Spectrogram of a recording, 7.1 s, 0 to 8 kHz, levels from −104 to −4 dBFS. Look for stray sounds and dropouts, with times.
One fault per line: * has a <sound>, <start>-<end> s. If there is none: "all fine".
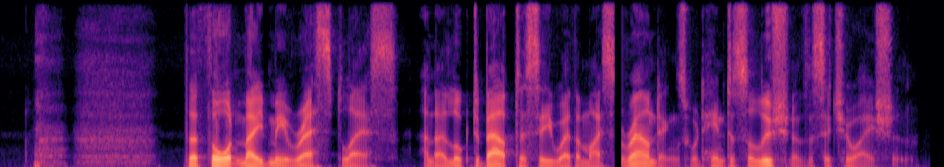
* has a breath, 0.2-1.2 s
* has a dropout, 4.6-4.7 s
